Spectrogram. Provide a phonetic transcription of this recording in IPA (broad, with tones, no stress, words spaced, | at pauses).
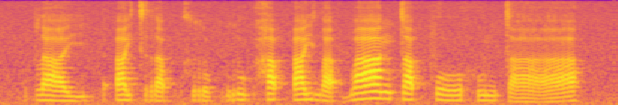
pla˧j | ʔa˧jtra˨˩p̚kʰro˨˩k̚ ru˦˥ʔha˥˩p̚ʔa˥˩jwa˨˩ʔ baː˥˩ŋta˦˥p̚foː˧ hu˧ntaː˩˦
